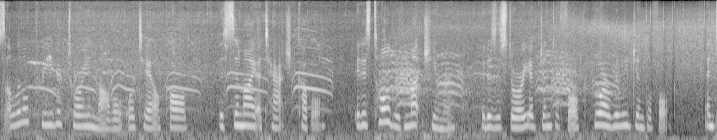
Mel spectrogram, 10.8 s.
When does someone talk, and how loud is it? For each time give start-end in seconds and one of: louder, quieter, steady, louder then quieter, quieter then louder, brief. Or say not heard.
0.0-10.7 steady.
